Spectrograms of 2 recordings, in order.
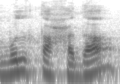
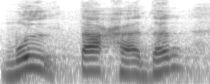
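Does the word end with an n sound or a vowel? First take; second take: vowel; n sound. First: The word ends with a long a vowel. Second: The word ends with an n sound. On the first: The reader stops at this word. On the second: The reading continues without stopping.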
